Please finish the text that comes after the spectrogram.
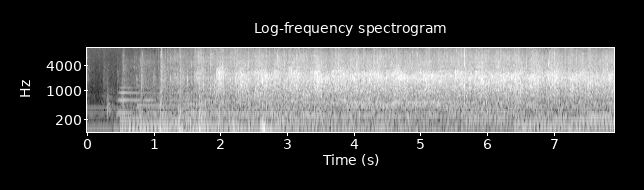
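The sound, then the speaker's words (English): A crowd bursts into applause after a brief lead-in, steady, dense clapping filling the room at full volume and holding through to the end, with no one speaking over it. “All right, give it give it up”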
